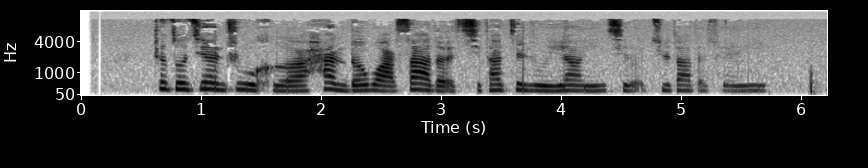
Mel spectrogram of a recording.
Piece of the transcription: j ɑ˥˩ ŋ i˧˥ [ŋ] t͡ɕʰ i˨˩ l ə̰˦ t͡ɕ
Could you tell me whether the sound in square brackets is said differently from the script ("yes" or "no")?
yes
